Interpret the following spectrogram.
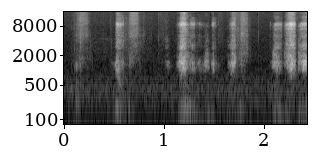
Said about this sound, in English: The next writing sample is done in a composition lab notebook.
